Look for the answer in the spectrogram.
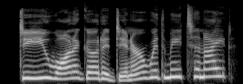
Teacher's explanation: Notice the reduction of want to and have to.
